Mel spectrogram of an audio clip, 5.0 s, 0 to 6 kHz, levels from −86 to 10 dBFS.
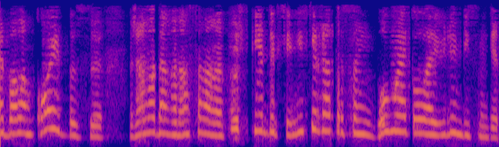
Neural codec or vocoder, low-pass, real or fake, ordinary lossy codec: codec, 44.1 kHz, 2.6 kbps, DAC; 5.4 kHz; fake; AAC, 24 kbps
